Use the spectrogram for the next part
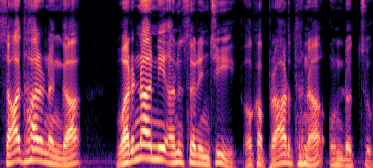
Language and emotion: Telugu, neutral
